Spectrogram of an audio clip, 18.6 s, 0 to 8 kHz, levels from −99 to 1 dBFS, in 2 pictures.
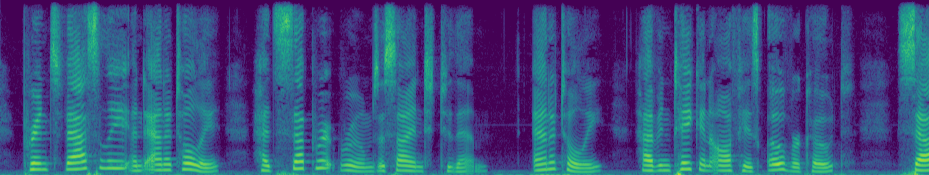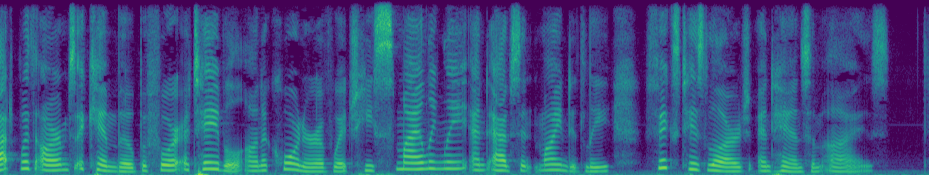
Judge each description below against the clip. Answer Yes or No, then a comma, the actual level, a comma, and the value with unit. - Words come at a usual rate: No, slow, 125 wpm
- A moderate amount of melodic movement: No, wide, 6.0 semitones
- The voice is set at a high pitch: Yes, high, 230 Hz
